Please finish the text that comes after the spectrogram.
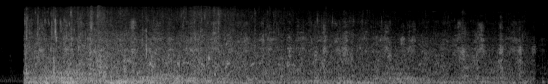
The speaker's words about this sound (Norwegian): Endene i Akerselven kvakker.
